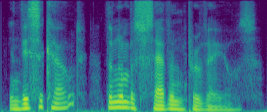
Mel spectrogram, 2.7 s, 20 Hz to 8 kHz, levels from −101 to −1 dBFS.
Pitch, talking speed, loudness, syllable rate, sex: 110 Hz, 155 wpm, -18 LUFS, 4.9 syllables/s, male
